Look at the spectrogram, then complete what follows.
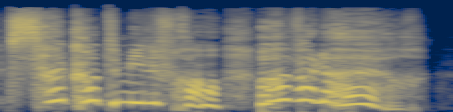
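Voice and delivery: high loud wail over lost money; wife shrieking over the stolen francs; shrieking cry. Acted. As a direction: shriek it in alarm. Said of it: "crie la femme".

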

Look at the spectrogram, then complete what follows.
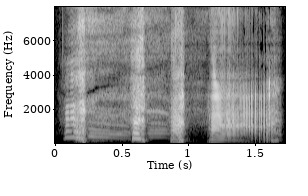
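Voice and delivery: eerie, mirthless cackle; sinister, gloating laughter; lugubrious laugh. Acted. Recluse seizing the bohémienne, lugubrious laugh. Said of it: "le rire lugubre de l'étrange femme".

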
